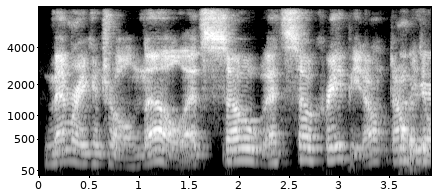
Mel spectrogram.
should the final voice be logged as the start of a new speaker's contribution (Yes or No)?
Yes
